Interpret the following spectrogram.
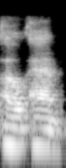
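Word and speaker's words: Ogham: Or OM or AUM. The word is similar to Amun or Amon. The Irish alphabet is called Ofam. This word is, however, pronounced Om.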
